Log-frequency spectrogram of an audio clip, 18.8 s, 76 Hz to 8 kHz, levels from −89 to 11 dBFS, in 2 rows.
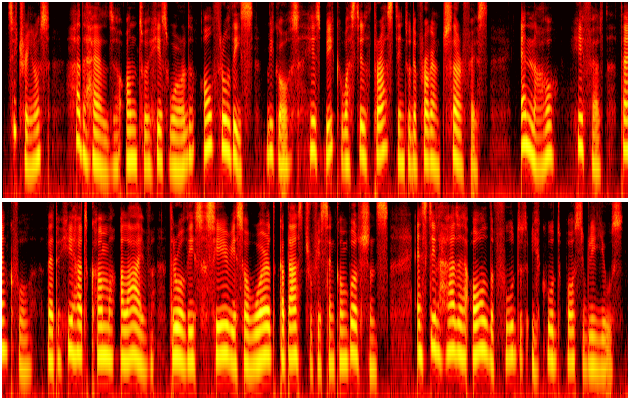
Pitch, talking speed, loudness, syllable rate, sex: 195 Hz, 155 wpm, -21 LUFS, 4.4 syllables/s, female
